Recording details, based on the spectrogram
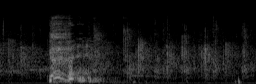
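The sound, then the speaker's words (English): A church audience breaks into brief, scattered applause during a sermon as the preacher calls for more claps, opening with a loud burst and a short vocal shout, then continuing as a lighter, uneven patter of clapping. “Come on, church. I need to get more claps than that.”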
